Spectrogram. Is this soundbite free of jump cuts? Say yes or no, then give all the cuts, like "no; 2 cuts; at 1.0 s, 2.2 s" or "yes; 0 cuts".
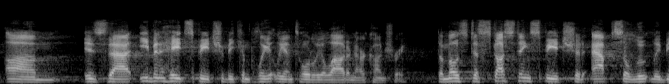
yes; 0 cuts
